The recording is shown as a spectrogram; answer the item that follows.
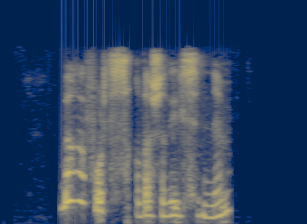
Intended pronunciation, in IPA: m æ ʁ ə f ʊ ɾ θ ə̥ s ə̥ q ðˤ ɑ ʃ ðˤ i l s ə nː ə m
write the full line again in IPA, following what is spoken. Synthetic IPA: m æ ʁ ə f ʊ ɾ θ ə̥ s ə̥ q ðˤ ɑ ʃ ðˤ i l s ə nː ə m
